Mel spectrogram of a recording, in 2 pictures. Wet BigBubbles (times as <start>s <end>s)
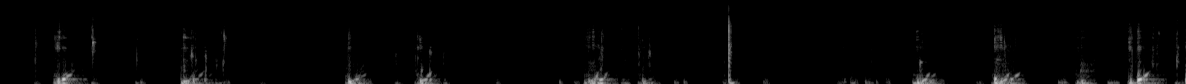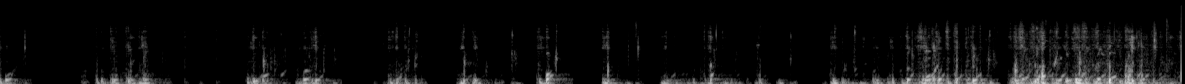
14.4s 23.7s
